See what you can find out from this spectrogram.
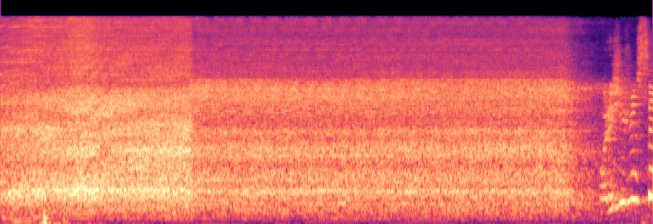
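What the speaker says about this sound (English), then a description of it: "Blow drying it" A hair dryer blows steadily across an acrylic painting, a loud continuous whooshing roar that dips slightly after a couple of seconds and cuts off near the end.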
